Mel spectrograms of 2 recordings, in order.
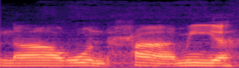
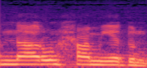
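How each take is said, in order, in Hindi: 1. आखिरी शब्द एक खुले 'a' पर खत्म होता है। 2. आखिरी शब्द 'tun' की आवाज़ पर खत्म होता है। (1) "अगर नहीं मिलाएंगे तो नारुन हामिया" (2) "मिलाकर जब पढ़ेंगे तब नारुन हामियतुन पढ़ेंगे"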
